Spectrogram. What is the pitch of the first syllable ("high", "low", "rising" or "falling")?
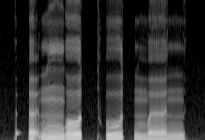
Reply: rising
